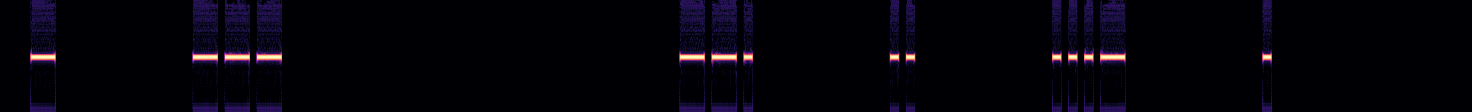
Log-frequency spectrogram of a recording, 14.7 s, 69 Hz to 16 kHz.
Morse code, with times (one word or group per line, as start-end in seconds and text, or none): 0.3-2.8 TO
6.8-12.7 GIVE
